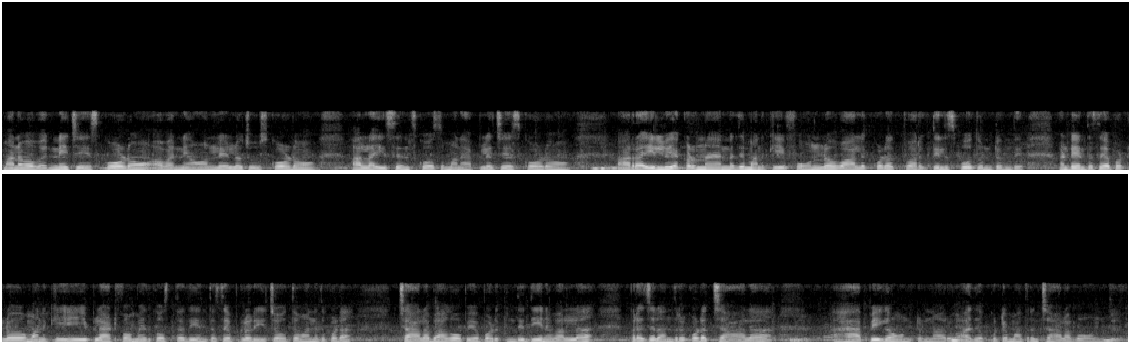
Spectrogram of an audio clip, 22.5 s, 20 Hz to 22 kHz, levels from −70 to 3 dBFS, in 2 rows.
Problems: constant background noise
